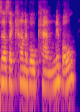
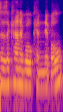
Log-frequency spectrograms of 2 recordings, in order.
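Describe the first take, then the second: First: The word can is given extra stress. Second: The word can is said weak, unstressed. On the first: The speaker calls it wrong. "I did actually put a bit more stress on the can in as a cannibal can nibble" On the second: The speaker calls it right. "I'll try not to do that this time"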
